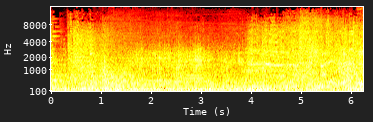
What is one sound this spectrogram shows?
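A deep mechanical rumble drones steadily.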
